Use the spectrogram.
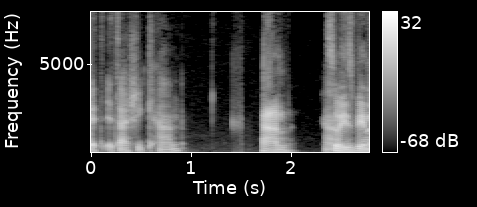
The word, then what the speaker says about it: Cannes: the past 2 weeks at Cannes, um, which is the right way to pronounce it.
